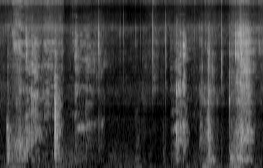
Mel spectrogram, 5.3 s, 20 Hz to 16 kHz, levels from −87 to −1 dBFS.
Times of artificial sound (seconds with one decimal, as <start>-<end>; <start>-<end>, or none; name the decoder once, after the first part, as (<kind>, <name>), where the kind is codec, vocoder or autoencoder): 0.0-0.5 (codec, SNAC); 1.8-3.4; 4.0-5.3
